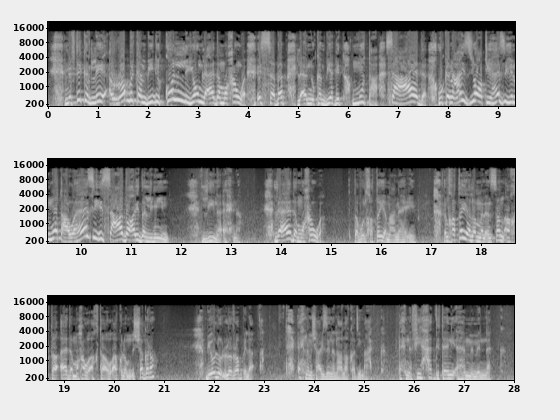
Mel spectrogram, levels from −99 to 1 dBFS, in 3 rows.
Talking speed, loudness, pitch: 120 wpm, -19 LUFS, 190 Hz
